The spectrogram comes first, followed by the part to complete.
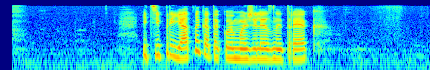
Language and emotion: Russian, positive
